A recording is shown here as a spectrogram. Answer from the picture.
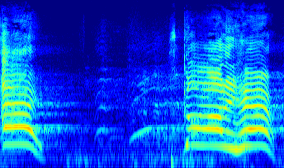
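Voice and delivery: loud, high, drawn-out holler; high-pitched shout. Retold or imitated. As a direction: shout it in comic alarm. He challenges the huge woman, startled.

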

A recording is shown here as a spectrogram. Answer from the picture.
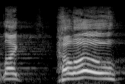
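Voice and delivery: loud, high incredulous hello; exasperated hello. Acted. Disciples calling out to Jesus, exasperated. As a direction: demand his attention, fed up. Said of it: "they look at Jesus and say".

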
